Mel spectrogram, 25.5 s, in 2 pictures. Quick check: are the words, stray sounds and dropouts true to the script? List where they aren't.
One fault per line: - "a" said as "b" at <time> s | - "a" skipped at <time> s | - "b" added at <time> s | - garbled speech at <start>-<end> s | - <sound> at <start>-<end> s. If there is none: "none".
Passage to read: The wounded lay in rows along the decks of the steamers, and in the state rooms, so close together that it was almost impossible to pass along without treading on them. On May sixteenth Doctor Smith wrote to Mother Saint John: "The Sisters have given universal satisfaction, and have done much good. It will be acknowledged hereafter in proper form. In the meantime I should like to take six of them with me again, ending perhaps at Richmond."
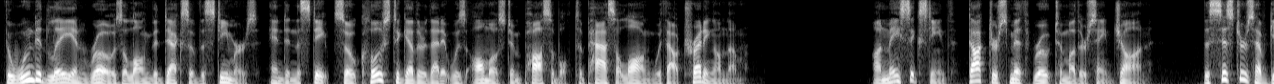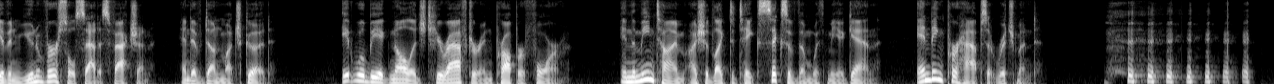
- "rooms" skipped at 3.3 s
- laugh at 23.8-25.3 s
